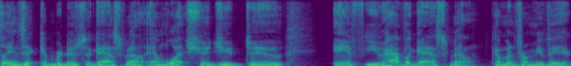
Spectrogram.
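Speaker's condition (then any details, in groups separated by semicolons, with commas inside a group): No condition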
